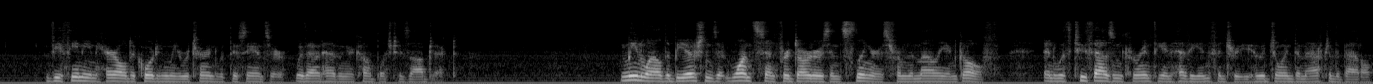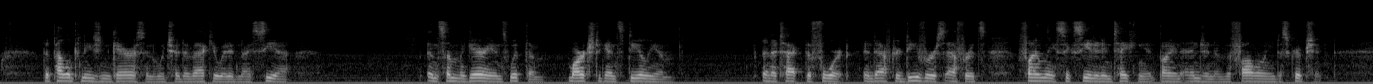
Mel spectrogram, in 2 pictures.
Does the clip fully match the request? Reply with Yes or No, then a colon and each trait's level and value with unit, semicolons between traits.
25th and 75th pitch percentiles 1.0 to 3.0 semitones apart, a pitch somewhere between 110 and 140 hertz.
Yes: narrow, 2.4 semitones; low, 135 Hz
